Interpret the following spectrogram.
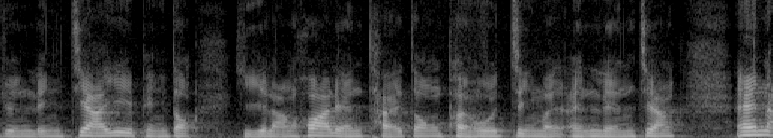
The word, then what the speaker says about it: Taitung: And the other one is Taitung. Dong, T-U-N-G, Dong is the Chinese pronunciation of this Chinese word, and this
